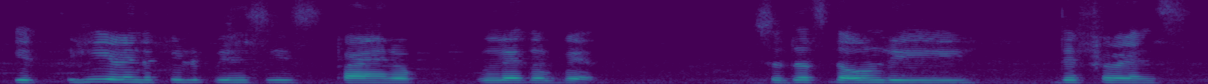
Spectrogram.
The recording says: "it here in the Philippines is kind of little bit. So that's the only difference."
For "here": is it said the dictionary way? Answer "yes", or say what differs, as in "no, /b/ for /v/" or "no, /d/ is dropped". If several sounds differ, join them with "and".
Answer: yes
